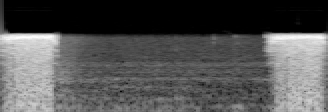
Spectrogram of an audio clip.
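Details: Hungry owl chicks begging for food, only one being fed; two loud, raspy hiss bursts about two seconds apart with a soft, quiet gap between.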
